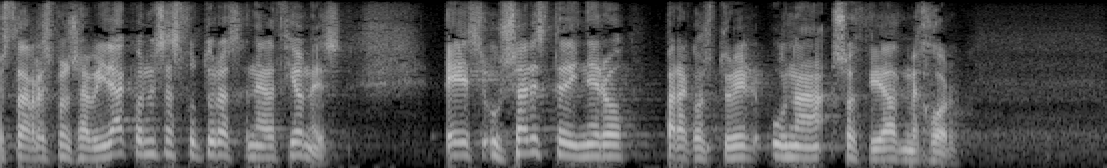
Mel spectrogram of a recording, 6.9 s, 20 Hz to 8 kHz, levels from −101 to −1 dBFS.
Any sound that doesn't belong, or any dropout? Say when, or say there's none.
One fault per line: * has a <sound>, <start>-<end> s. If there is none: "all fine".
all fine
